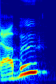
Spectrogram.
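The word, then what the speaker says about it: Abu Bakar: How do you say my name? Abu Baka. Okay, that's that's a pretty decent pronunciation. Well, how well I can say Abu? Yeah, Abu is fine.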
